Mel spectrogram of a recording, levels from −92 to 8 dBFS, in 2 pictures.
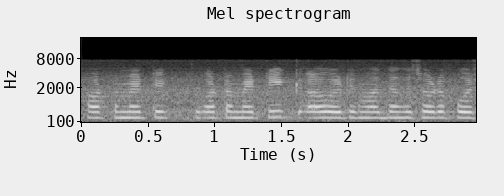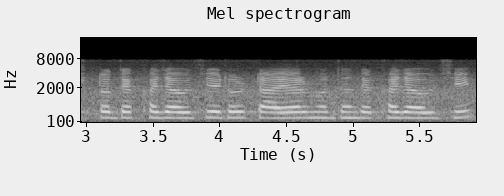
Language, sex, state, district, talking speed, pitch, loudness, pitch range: Odia, female, Odisha, Malkangiri, 160 wpm, 265 Hz, -13 LUFS, 260-270 Hz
